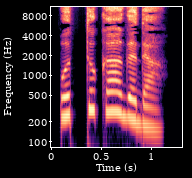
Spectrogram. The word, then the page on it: ಒತ್ತುಕಾಗದ: Kannada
